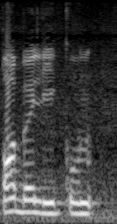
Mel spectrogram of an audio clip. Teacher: با حروف قلقلہ میں سے ہے، لہٰذا اس کو ادا کرتے ہوئے قلقلہ کیا جائے گا۔ قبلکم، یہاں پر کاف باریک ہے، اس کو پڑھتے ہوئے کاف کو ادا کرتے ہوئے اپنی زبان کے درمیانی حصے کو تالو والے سخت حصے پہ لگایا جائے گا۔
